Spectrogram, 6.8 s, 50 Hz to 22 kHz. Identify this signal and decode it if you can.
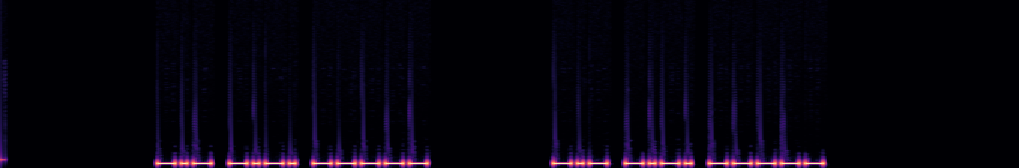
Morse code, heard as a keyed tone, about 32 wpm, 700 Hz. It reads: KC0 KC0
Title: USA Call Sign Prefixes - Repeated 2x - 30wpm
